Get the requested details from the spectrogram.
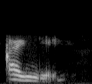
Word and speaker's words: Qenge: Amandla, you know, because she's Xhosa and she can pronounce Qenge the way, you know, it's pronounced in Xhosa.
